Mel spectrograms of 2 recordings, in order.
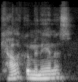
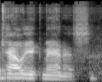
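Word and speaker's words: Kaliakmanis: Is it Calico Mananis? It's Cali Manis.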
